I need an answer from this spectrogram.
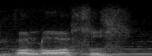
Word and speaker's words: Colossos: que ree do Senhor para que o cumpras pronuncia-se Colossos com isso estava definido o destino da carta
